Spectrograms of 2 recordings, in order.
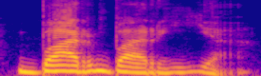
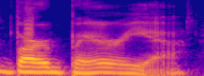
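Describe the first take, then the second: First: Slow "Barbaria" with an open "bar" middle, bar-BAR-ia; accented Barbaria. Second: "Barbaria" with a "bear" middle, bar-BEAR-ia; rejected Barbaria pronunciation. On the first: Host showing the preferred name, slow "Barbaria" as bar-BAR-ia. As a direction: draw out "Barbaria" with broad ah vowels and a tapped r. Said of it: "I'm gonna do that accent". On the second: Host showing how not to say the name, "Barbaria" as bar-BEAR-ia. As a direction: say "Barbaria" with an English "air" vowel in the second syllable. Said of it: "Not Barbaria". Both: Shown as a demonstration.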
